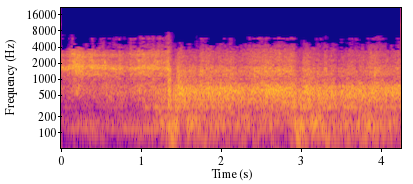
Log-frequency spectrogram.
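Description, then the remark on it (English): Muffled underwater blasts of depth charges dropped and fired from throwers by a DE, exploding at their set depths: two heavy low booms a couple of seconds apart, rising out of a steady roaring rumble of churning water and engine noise, with no voices. “The charges explode at their set depths, and the DE bounces on the waters upheaved from below.”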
